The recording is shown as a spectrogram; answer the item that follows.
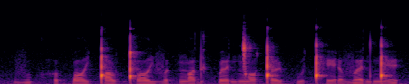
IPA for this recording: v u k h o k͡p ɔ i̯ ǃ ɒ u̯ ǃʼ ɔ i̯ v ə k ŋ ɒ d ə k͡p ə d ŋ͡ǀ ɔ ǃ ə y̯ kʷ ɪ ǃʰ e ɾ ə v ə d ŋ͡ǃ ɪ

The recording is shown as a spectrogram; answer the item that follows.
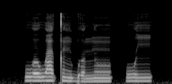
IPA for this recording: w o˦ w a˦ t ɛ̃˧ ɡ͡b o˨ n ũ˧ | w i˧

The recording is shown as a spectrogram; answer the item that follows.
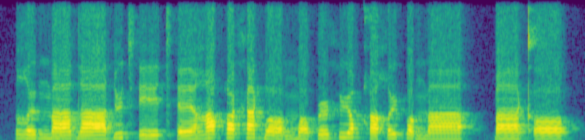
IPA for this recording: ʁ ɯ˩ ŋ͡m aː˩ d aː˩ ɗ ʉ˥ t͡sʼ eː˩ t͡sʼ ɛː˩ ʁ a˥ q ɵ˥ x a˥ ɡ͡b ɔː˩ ŋ͡m ɔ˩ p ə˞˥ x ʉː˥ qʰ ɯ˩ χ ʉ˥ p ɔ˩ ŋ͡m aː˩ | k͡p aː˩ kʼ ɔː˩

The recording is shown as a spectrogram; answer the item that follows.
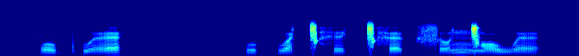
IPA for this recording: p o˨˦ kʷʼ ɛ˨˦ | kʷʰ ɛ˨ kʷ a˨ ǀʰ e˨ ǀʰ ɛ˨ k s ɤ˨˦ ŋ͡ǀ ɔ˨ w ɛ˨

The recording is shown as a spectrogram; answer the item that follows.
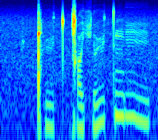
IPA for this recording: ǃʰ yː˨ t ǀ ʌ˨ ç ɾ yː˦ t ŋ i˦˨

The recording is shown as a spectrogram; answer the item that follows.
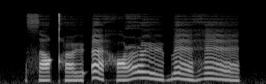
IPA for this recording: s a˨ qʰ øː˨ ʔ æ˥˨ h ɔ˨ ʕ øː˥˨ b ɛː˥˨ ɦ ɛː˥˨

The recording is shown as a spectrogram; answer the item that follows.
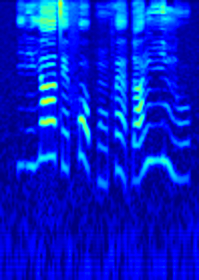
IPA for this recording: j i˧ j aː˦ t e˧ f ɔ˦˨ p ũ˨ f ɛ̃˦˨ ɗ a˨˦ ŋ iː˦ ɲ u˧

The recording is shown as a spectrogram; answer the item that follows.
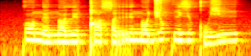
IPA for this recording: k ɔ˧ n ɛ˨ n ɒ˨ lʲ œ˨ ǃ ɨ˨ sˤ ə˨ rʲ ə˧ n ɔ˧ d͡ʑ ɔ˦ k i˧ zʲ ɨ˧ kʷʼ i˨ ʑ i˦

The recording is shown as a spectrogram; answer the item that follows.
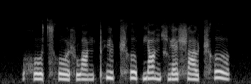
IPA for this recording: x o˨˦ ʊ̯ t͡sʰ o˨˩ ʊ̯ ʂ w ɑ˨˦ ŋ pʰ y˥˨ ʈ͡ʂʰ ɤ˥˨ p j ɑ˥˨ ŋ ɕ ɥ ɛ˨˦ ʂ ɑ˨˦ ʊ̯ ʈ͡ʂʰ ɤ˥˨

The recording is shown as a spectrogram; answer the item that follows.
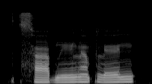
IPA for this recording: t͡sʰ a b ẽ l ã p l ɛ n

